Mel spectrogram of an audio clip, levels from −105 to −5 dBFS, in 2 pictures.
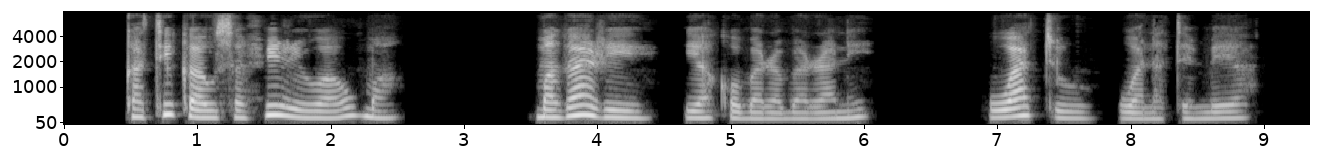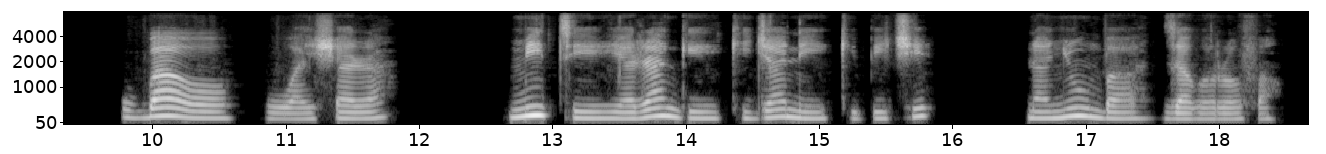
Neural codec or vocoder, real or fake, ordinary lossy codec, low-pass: none; real; AAC, 48 kbps; 7.2 kHz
